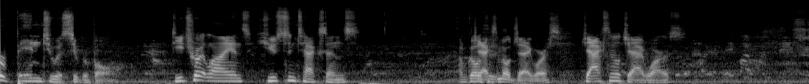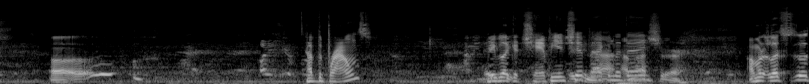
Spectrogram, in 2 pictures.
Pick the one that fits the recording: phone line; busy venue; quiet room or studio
busy venue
